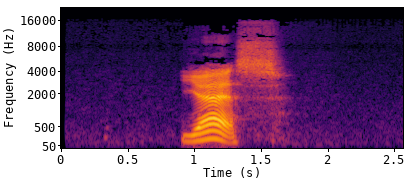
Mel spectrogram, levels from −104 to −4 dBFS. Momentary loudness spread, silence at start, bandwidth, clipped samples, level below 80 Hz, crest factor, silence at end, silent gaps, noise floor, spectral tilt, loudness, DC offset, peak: 16 LU; 0.9 s; 16.5 kHz; under 0.1%; -72 dBFS; 22 dB; 0.95 s; none; -70 dBFS; -2.5 dB/octave; -20 LUFS; under 0.1%; -4 dBFS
